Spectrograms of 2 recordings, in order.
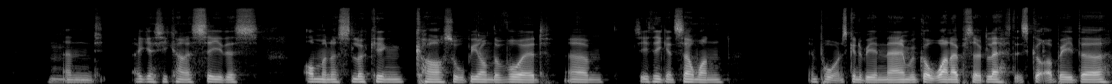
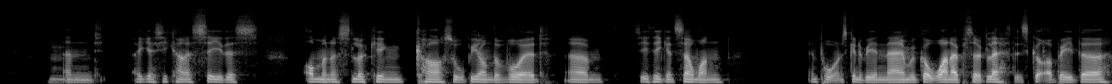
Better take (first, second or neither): first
